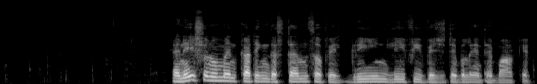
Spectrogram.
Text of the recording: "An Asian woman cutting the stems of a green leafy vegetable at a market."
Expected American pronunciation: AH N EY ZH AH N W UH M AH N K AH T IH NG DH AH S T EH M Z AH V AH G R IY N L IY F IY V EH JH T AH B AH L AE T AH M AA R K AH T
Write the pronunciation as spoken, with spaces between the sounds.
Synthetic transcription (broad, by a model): AH N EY SH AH N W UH M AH N K AH T IH NG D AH S T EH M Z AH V AH G R IY N L IY F IY V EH JH T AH B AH L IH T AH M AA R K AH T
